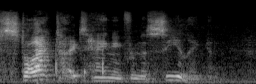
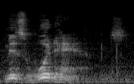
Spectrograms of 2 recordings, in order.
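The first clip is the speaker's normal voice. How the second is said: plain reading voice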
